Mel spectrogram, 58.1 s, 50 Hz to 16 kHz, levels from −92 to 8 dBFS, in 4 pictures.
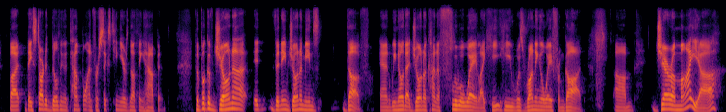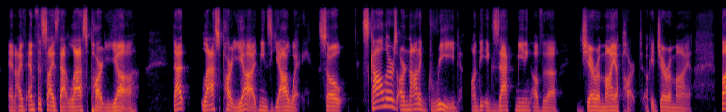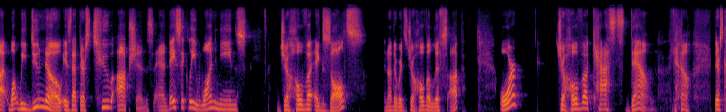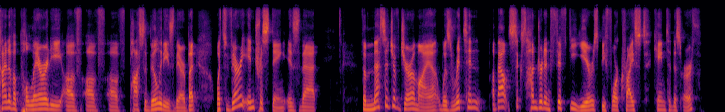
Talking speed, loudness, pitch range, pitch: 130 wpm, -27 LUFS, 120-155 Hz, 135 Hz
